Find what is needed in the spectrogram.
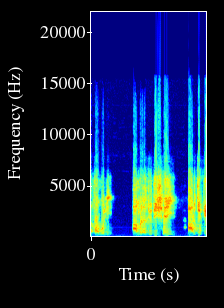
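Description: A man speaking in two short phrases with a brief pause between them, his voice sounding thin and telephone-like as if through an online call.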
